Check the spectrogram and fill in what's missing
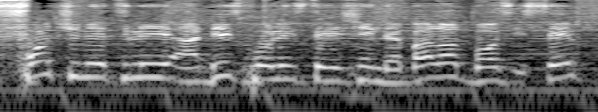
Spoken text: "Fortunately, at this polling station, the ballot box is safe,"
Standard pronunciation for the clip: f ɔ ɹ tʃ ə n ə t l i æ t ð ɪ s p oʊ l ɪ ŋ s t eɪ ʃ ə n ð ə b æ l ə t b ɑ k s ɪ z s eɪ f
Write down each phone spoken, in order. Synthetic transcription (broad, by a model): f ɔ tʃ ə n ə t l i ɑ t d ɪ s p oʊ l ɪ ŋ s t eɪ ʃ ə n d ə b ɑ l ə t b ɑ s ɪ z s eɪ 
